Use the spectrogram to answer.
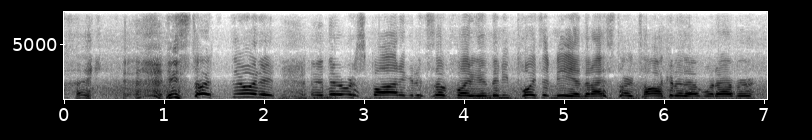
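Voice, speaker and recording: A male travel vlogger with a quite high voice rambles through a personal story. He is casual and slangy, acting out the dialogue as he goes. There is clear outdoor or vehicle noise behind him. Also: low-quality recording. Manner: animated, slangy, acts out dialogue.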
